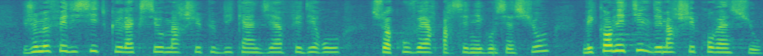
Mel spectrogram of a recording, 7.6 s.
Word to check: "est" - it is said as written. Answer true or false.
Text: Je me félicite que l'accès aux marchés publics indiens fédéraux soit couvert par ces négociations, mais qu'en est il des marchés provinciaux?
true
